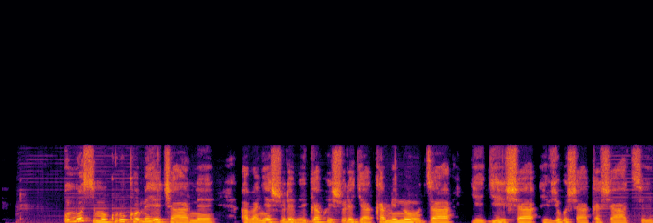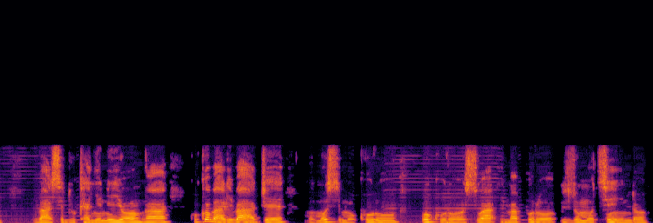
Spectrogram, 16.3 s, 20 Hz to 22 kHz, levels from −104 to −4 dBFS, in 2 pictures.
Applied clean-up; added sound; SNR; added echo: neural separator model SepFormer DNS4.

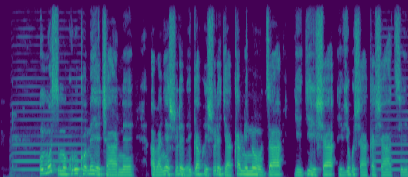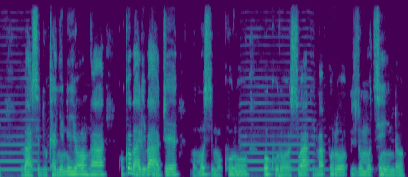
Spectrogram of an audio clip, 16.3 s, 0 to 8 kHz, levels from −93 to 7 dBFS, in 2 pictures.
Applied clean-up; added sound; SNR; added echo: none; Bowed string instrument; 15 dB; none.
